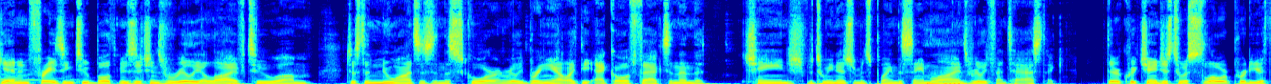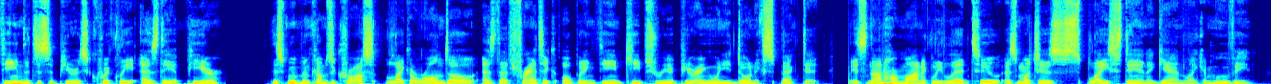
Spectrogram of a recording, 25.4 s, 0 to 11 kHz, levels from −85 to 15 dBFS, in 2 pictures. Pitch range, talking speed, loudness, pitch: 100-130 Hz, 200 wpm, -22 LUFS, 110 Hz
